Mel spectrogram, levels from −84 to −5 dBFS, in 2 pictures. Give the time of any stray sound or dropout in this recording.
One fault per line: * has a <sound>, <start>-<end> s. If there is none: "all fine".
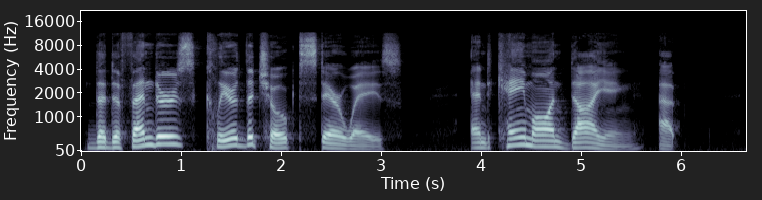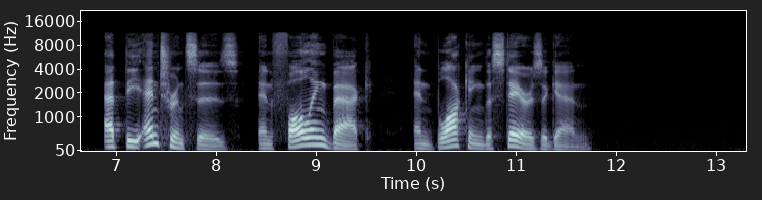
all fine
